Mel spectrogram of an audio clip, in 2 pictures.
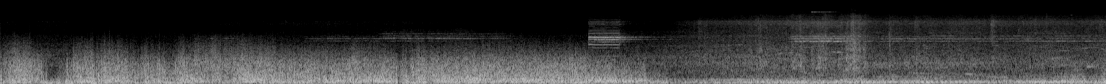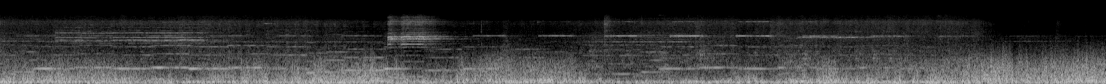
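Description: Motorcycle riding through city traffic: engine and road noise with wind buffeting the bike-mounted camera's microphone. Short horn toots from surrounding traffic come through now and then, mostly in the second half, and there is a brief loud burst of noise about two-thirds of the way in.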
